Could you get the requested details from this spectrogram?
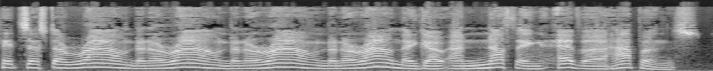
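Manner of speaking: slow, drawn-out droning; droning monotony. Acted. Host mocking motor racing as endless laps, slow drone. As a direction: stretch it out in a rolling, circling drone.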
